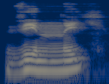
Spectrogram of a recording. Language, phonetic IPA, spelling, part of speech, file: Russian, [ˈvʲinːɨj], винный, adjective, Ru-винный.ogg
- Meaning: wine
